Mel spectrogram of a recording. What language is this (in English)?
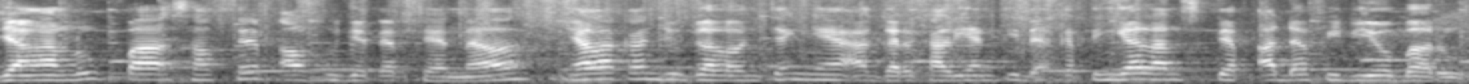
Indonesian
